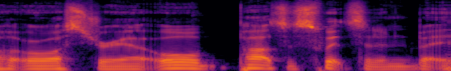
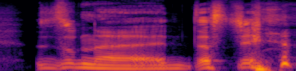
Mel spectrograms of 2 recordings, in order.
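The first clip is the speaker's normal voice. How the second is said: lousy, shoddy put-on Italian accent; 2 semitones higher than usual. Showing how to say industrial zone in a bad italian accent. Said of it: "a shit Italian accent to say industrial zone".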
